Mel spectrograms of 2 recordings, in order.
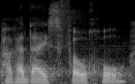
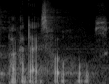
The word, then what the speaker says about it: paradijsvogel: all kinds of birds paradijsvogels. It's like. It's also, how do you say that? Like a paradise bird. How do you say that? Paradijsvogel. Paradijsvogel. Vogel. Did I say it correctly? Yes.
